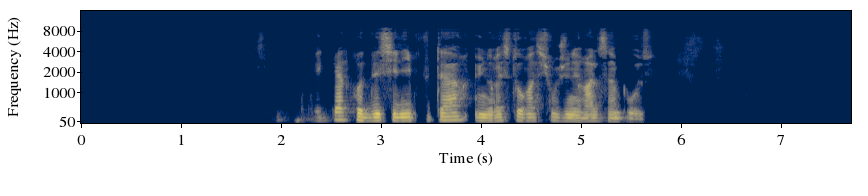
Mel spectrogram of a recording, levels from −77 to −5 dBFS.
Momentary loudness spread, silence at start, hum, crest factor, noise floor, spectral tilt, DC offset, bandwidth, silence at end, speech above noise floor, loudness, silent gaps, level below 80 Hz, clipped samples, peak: 13 LU; 2.15 s; none; 22 dB; -51 dBFS; -5 dB/octave; under 0.1%; 9.2 kHz; 2 s; 27 dB; -25 LUFS; none; -56 dBFS; under 0.1%; -6 dBFS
